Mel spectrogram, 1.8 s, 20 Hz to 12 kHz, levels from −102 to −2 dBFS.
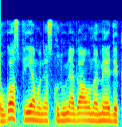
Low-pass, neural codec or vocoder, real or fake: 7.2 kHz; codec, 16 kHz, 2 kbps, FunCodec, trained on LibriTTS, 25 frames a second; fake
